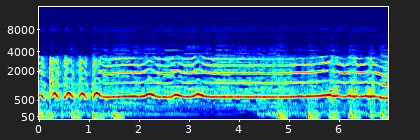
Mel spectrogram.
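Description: A Mexican grito: a loud, high-pitched yell that opens with a rapid burst of staccato whoops, then stretches into a long, wavering, sustained cry lasting several seconds.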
